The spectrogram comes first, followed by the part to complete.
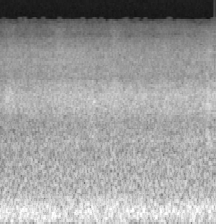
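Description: Ocean surf washing onto a sandy beach, with wind buffeting the microphone: a steady rushing noise.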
